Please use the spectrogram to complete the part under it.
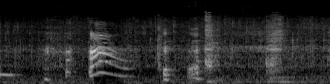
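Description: Lemon juice sauce sizzles in a pan in a quiet, steady hiss broken by a few sharp clinks and scrapes of stirring, close by and with no talk.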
